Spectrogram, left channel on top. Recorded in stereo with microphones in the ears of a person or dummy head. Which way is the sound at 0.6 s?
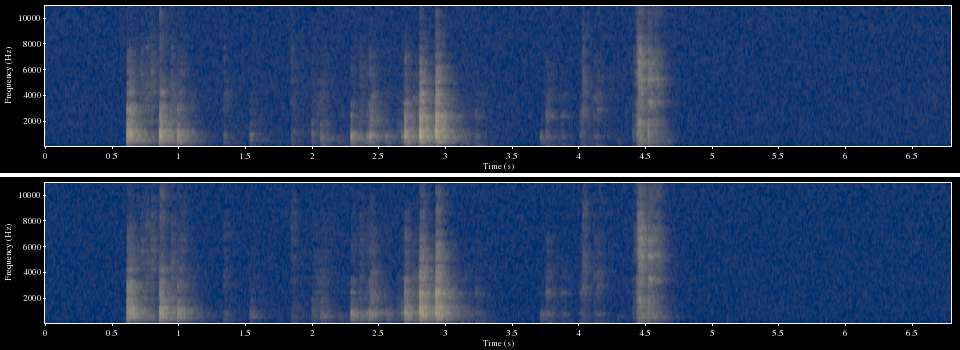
5° left (ahead or behind).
